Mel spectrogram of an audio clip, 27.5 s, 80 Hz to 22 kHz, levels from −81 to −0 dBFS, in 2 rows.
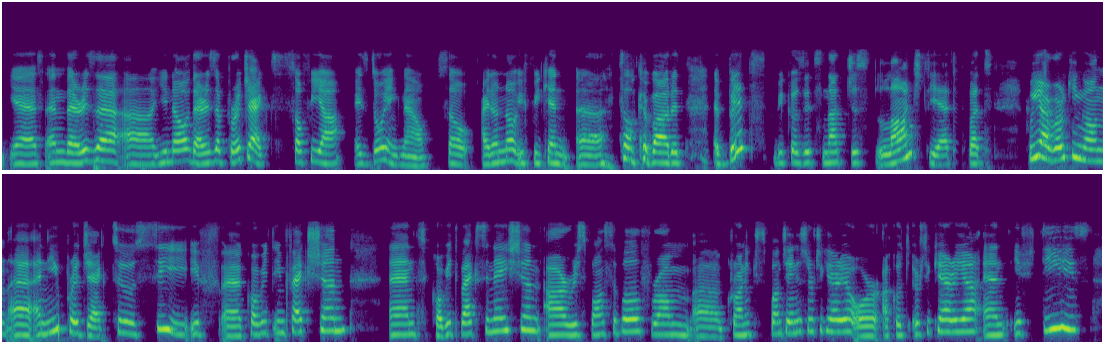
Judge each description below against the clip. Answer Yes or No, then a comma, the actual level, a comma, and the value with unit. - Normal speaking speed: Yes, average, 145 wpm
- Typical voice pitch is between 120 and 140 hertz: No, high, 220 Hz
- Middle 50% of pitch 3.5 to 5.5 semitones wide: Yes, average, 4.7 semitones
